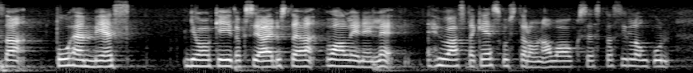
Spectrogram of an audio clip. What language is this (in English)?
Finnish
